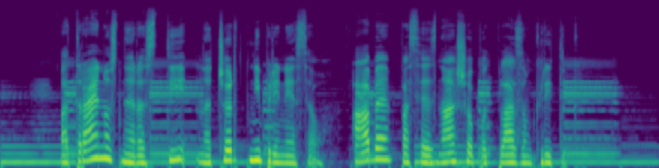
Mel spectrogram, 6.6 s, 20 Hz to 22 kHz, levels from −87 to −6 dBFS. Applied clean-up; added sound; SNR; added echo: none; Electric guitar; 12 dB; none.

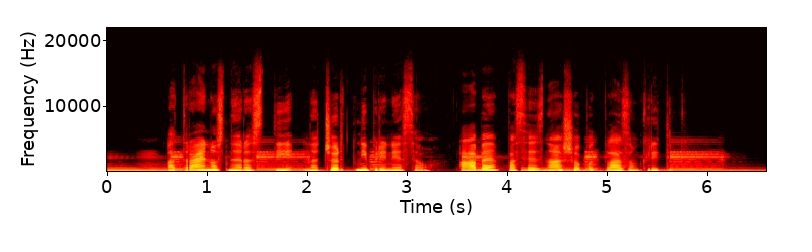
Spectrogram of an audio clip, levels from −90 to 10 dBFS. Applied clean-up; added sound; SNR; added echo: neural mask model RNNoise.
